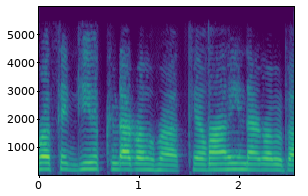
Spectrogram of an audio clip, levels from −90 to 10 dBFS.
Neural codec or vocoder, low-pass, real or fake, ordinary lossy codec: codec, 16 kHz, 0.5 kbps, X-Codec, HuBERT features, trained on general audio; 5.4 kHz; fake; none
